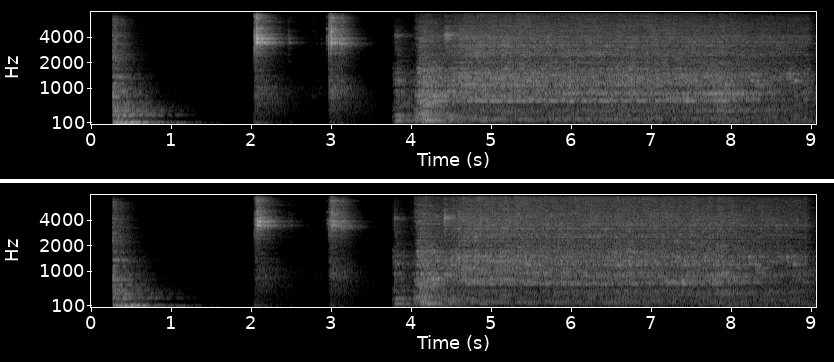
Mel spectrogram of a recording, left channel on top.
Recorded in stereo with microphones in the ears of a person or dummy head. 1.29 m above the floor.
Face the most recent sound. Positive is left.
turn(degrees=-65)  # may be behind; listen again after turning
